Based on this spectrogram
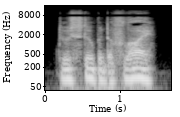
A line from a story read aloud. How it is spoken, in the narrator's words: murmured his father with a little smile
